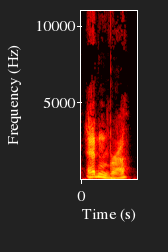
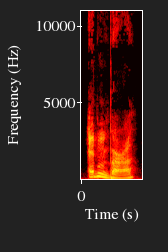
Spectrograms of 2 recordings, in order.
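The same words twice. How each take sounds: First: The ending shrinks to one syllable, bruh. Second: The ending is two syllables, burra. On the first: The speaker is in more of a hurry. "Now the Burra becomes Bruh" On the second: The speaker is in no particular hurry. "where it's B-U-H-R-U-H, Burra"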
